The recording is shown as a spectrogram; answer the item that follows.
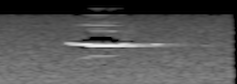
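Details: White-bellied nothura: one clear, steady whistled note, slightly falling at the end and lasting under a second, in an otherwise silent setting.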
